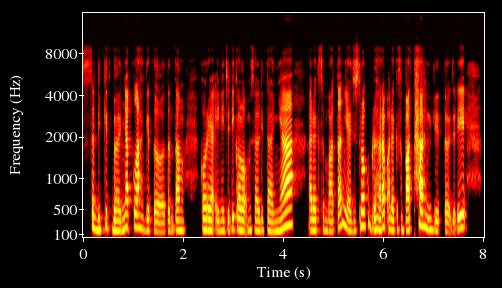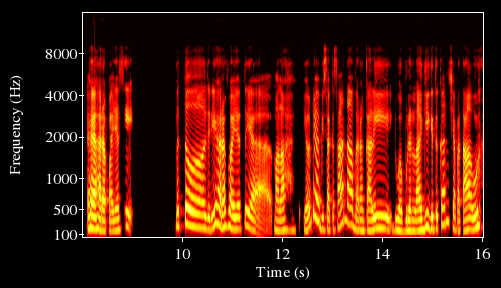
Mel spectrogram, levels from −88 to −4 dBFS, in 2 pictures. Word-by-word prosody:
sedikit 180 -5 -3
banyak 170 +7 +1
lah 210 0 +6
gitu, 170 -1 -5 0.3
tentang 170 +1 -2 0.4
Korea 175 -1 +2
ini. 160 +1 -7
Jadi 165 - -1
kalo 175 -2 +2
misal 170 -1 -4
ditanya, 160 +1 -4 0.5
ada 170 0 +1
kesempatan, 170 +3 -2
ya - - 0
justru 165 +8 -2
aku 235 +2 -6
berharap 185 +5 +3
ada 170 -3 -1
kesempatan 180 +4 +5
gitu, 160 -1 -6
jadi, 385 - +1 0.6
eh, 200 -2 +8
harapannya 165 0 +1
sih 240 - -1 0.9
betul, 235 -5 +2
jadi 190 +3 -2
harapannya 210 -4 +2
tuh 245 - -2
ya - - 0 0.4
malah, 165 +1 0 0.4
yaudah 370 -6 -1
bisa 185 -1 -5
ke - - -9
sana 275 - 0
barangkali 175 +3 -1
2 175 -2 -1
bulan 170 -1 -1
lagi 175 +6 +1
gitu 195 0 0
kan, 265 +4 -2
siapa 190 - -7
tau 185 +6 +2
180 Hz, 155 wpm, -24 LUFS, 170-215 Hz, 0.9 s, eh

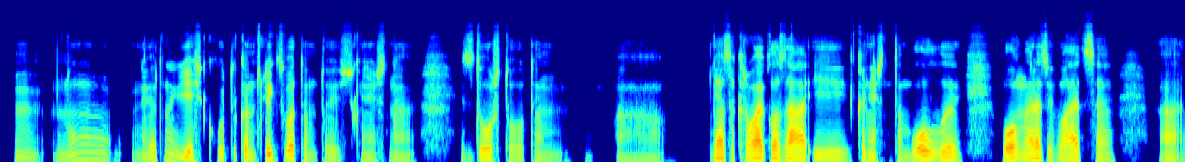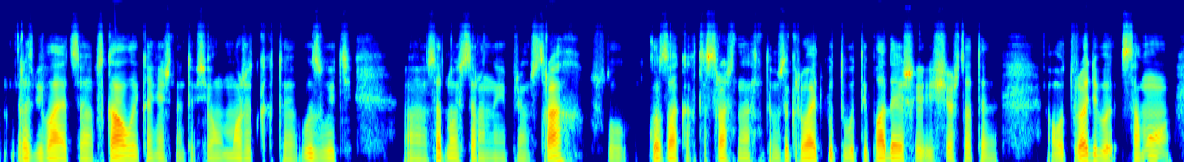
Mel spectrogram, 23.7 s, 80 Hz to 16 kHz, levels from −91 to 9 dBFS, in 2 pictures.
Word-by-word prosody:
М, 105 -6 -10
ну, 150 +9 -9 0.2
наверное, 120 - -7
есть 110 +1 0
какой-то 100 - -9
конфликт 130 - -1
в - - -2
этом, 95 -5 -1
то - - -10
есть, - - -3
конечно, 85 -1 -10 0.4
из-за 95 - -9
того, 100 0 0
что 90 -1 -7
там, 85 +1 -11 0.5
а, 85 0 -12 0.5
я 95 +1 +4
закрываю 95 0 +4
глаза 95 +5 +5
и 90 -3 -4
конечно 95 -1 -4
там 85 +1 -8
волы 110 0 +2 0.4
волны 105 0 +4
развиваются, 100 +2 +1 0.4
а, - - -3 0.2
разбиваются 95 -3 +2
об 80 - -12
скалы, 115 +2 +7
конечно, 100 -1 -5
это - - -10
всё 95 - -1
может 95 +1 -4
как-то 85 -1 -10
вызвать, 90 -3 -3 0.5
а, 85 -2 -7
с - - -2
одной 105 -1 +1
стороны 90 -1 -4
прям 85 -2 -11
страх, - - +4
что 85 -1 -12 0.2
глаза - - +3
как-то - - -8
страшно 95 -1 +2
там 90 - -9
закрывать, 100 +3 +3
будто - - -5
бы 95 - -1
ты - - -6
падаешь 95 0 +5
или 90 -1 -3
еще 95 +3 0
что-то. 100 -3 -5 0.5
А - - -7
вот 100 +1 -3
вроде 135 0 +5
бы 110 -2 -1
само, - - +1
95 Hz, 150 wpm, -25 LUFS, 90-105 Hz, 0.5 s, скалы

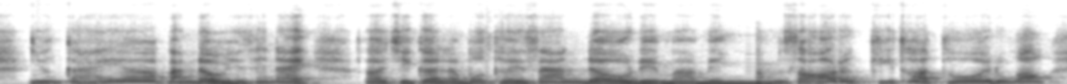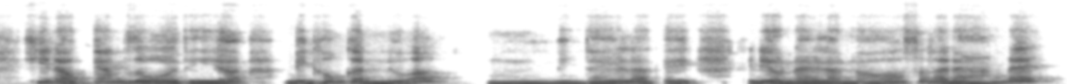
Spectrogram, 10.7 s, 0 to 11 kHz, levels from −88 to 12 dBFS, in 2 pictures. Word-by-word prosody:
những 230 +2 0
cái, 260 +2 -1
ờ, 315 0 +4
ban 255 -3 +1
đầu 225 -3 +5
như 205 +2 +3
thế 265 +4 0
này. 250 -6 +2 0.3
Ờ, 225 - +1
chỉ 215 - 0
cần 225 +2 +3
là 210 - +1
một 205 0 0
thời 210 -2 0
gian 245 +3 +1
đầu 210 -3 +4
để 180 -1 +1
mà 190 +1 -1
mình 185 -1 0
nắm 185 +5 0
rõ 285 +5 +1
được 305 - +3
kỹ - - -7
thuật 295 -5 +2
thôi, 245 0 +1
đúng 245 +3 0
không? 285 0 +3 0.3
Khi 275 - +2
nào 205 -5 0
quen 245 0 0
rồi 215 -4 +2
thì, 200 -1 +1
ờ, 190 0 0 0.2
mình 220 -2 -1
không 250 +3 -1
cần 225 -5 +1
nữa. 230 +10 -1 0.2
Ừm, 185 -3 -4
mình 180 0 -5
thấy 185 +1 -2
là 230 -2 0
cái 200 +2 -3 0.3
cái 235 - -2
điều 225 -4 +2
này 185 -1 0
là 170 -1 -2
nó 185 +7 -2
rất 280 +3 -4
là 225 - +1
đáng 195 +5 -1
đấy. 320 +3 +3
220 Hz, 285 wpm, -19 LUFS, 195-245 Hz, 0.3 s, đầu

